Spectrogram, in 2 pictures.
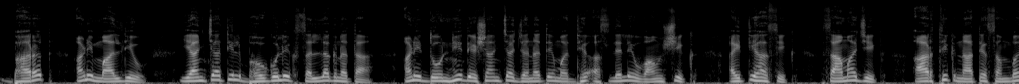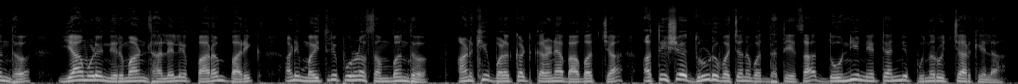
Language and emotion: Marathi, neutral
